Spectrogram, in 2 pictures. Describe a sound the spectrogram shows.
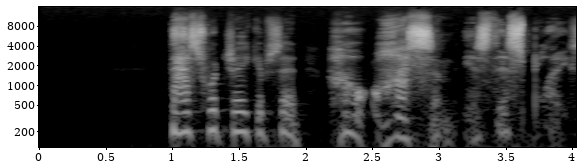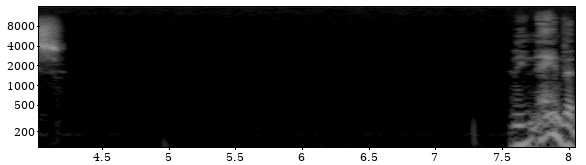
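A middle-aged man speaks animatedly and expressively into a microphone.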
